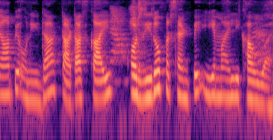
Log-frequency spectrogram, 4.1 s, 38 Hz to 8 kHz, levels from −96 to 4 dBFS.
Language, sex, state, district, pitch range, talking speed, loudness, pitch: Hindi, female, Punjab, Pathankot, 185-225 Hz, 190 wpm, -19 LUFS, 200 Hz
